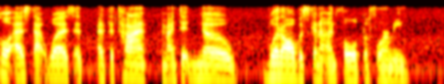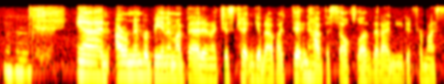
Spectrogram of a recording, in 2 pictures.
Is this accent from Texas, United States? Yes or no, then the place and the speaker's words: yes; Dallas, Texas, United States; I'm from Texas. I'm from Dallas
